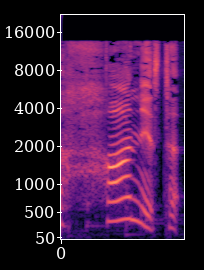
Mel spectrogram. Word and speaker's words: honest: Honest，它的拼法是 H O N E S T。哎，为什么 H 开头的却不是 honest？不是哦，在这里呢，H 是不发音的，所以念 honest，诚实，honest。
